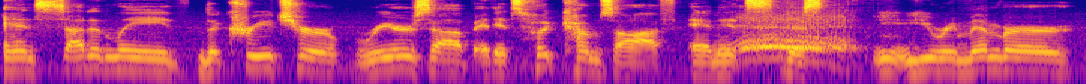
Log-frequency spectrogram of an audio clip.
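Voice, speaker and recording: A man acts as game master for a tabletop game. His voice sits at a middle pitch as he narrates conversationally and talks players through the rules. There is clear noise behind him. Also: expressive, slow, few pauses. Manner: conversational, narrates in second person. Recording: noisy recording with clear background noise.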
